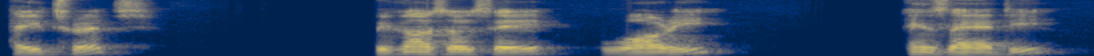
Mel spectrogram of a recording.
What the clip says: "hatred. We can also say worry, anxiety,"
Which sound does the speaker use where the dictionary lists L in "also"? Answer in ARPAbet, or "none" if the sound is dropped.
none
